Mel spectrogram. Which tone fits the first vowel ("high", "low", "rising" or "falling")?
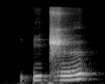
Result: low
